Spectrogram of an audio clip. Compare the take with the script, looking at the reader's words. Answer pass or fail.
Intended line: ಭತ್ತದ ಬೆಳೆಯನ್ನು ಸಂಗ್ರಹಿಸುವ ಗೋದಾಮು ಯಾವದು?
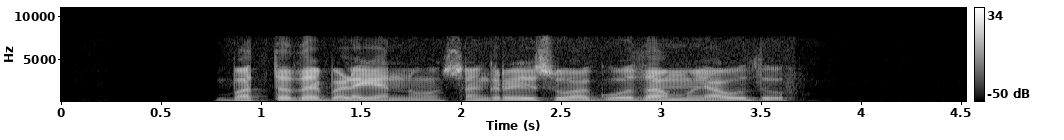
pass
